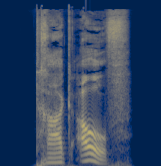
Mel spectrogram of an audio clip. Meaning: singular imperative of auftragen
- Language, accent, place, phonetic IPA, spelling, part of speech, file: German, Germany, Berlin, [ˌtʁaːk ˈaʊ̯f], trag auf, verb, De-trag auf.ogg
